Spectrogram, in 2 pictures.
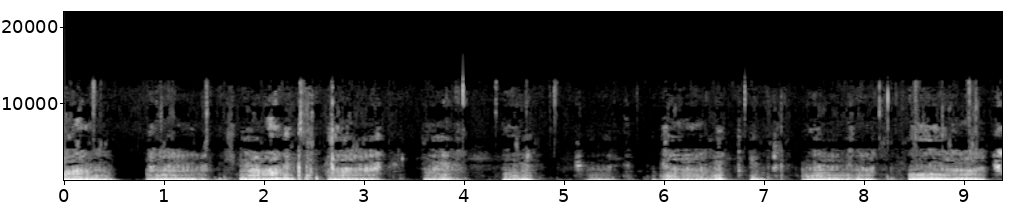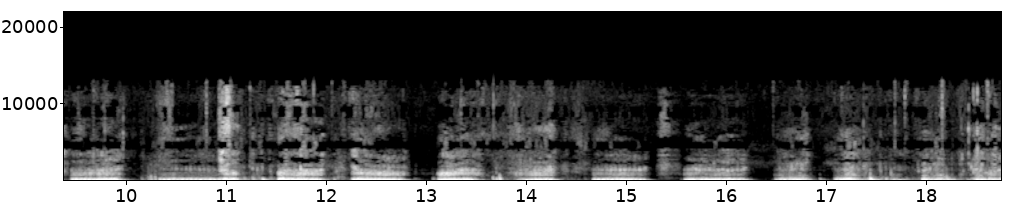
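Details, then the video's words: Miniature dachshund at play, giving rough, low growling bursts in an uneven series of about one per second, each separated by short silences, with no other clear sounds. "Funniest and cutest miniature sausage Dogs instagram playful videos compilation 2021"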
